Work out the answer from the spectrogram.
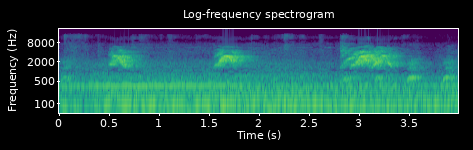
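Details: Pet cockatiel chick kept at home, giving three harsh, broad squawks spaced about a second apart over a steady low background hum.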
